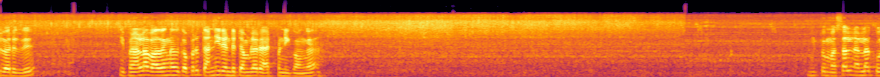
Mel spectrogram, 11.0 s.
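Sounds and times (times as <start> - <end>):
masala sizzling in hot oil: 0.0 - 8.6
water poured into pan: 3.4 - 8.6.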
